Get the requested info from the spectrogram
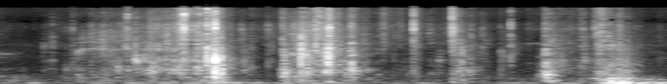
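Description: Small plastic zip bags of glitter crinkling as they are handled and rummaged through, in irregular rustles, loudest about a second and a half in.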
